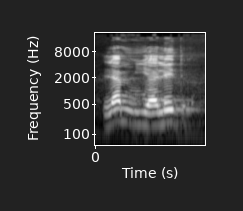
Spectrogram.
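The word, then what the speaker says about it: لم يلد: উপর জবর আছে এজন্য লা টান দেওয়া যাবে না বরং পড়তে হবে দ্রুত লাম ইয়ার উপর জবর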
